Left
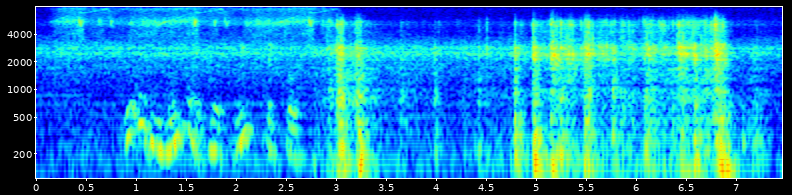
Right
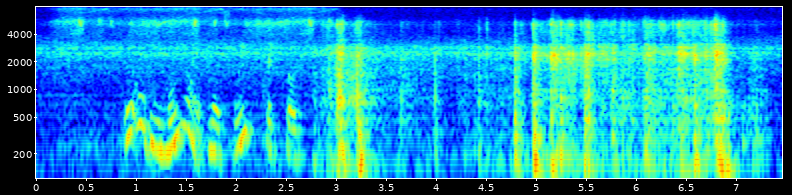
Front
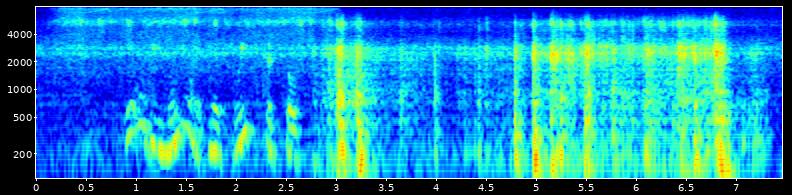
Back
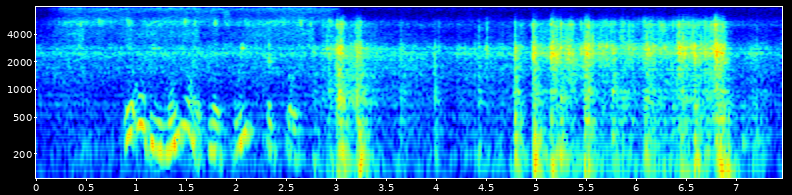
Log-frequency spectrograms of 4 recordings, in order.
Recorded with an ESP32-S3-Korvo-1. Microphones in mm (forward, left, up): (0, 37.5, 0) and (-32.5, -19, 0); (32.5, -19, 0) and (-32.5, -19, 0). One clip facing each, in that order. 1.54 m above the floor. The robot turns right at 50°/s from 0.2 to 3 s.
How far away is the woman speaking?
About 0.9 m.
